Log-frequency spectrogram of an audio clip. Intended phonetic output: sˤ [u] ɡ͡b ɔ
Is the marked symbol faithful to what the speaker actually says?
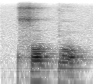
no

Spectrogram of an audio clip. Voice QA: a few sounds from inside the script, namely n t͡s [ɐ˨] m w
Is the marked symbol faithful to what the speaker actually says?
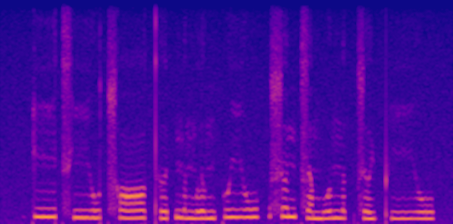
yes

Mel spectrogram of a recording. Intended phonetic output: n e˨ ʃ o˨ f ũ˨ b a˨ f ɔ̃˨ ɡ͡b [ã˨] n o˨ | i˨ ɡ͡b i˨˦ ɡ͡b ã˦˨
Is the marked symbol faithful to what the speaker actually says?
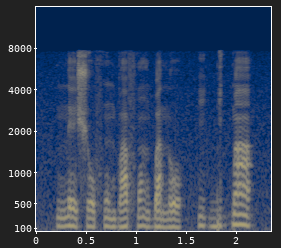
no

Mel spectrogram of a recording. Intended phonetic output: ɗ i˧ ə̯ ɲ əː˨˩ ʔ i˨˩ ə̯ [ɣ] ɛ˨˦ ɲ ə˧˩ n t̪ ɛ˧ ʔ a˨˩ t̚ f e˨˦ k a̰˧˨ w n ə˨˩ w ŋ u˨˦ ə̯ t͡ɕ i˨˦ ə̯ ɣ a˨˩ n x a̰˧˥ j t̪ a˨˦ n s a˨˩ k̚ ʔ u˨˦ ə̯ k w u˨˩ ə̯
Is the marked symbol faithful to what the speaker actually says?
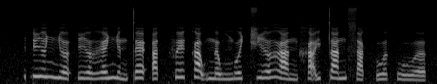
yes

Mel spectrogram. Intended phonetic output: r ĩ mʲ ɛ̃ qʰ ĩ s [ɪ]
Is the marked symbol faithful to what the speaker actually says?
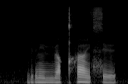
yes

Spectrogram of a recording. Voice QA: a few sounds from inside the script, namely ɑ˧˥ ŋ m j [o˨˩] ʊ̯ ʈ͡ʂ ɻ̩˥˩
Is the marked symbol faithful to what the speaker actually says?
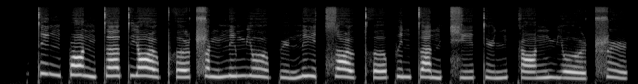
yes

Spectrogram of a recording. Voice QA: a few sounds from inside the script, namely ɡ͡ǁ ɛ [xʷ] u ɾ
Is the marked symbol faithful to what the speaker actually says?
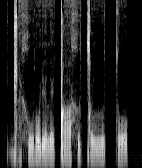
no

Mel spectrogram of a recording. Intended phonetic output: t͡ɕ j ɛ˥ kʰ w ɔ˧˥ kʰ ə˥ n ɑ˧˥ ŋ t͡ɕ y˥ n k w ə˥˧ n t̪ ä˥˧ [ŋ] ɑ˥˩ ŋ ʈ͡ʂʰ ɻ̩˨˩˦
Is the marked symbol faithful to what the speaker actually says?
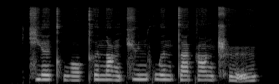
no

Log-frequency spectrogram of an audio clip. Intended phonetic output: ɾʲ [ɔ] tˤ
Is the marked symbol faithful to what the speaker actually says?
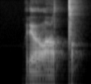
yes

